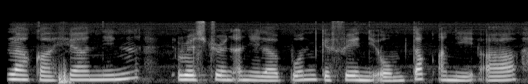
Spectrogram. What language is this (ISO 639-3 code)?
lus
